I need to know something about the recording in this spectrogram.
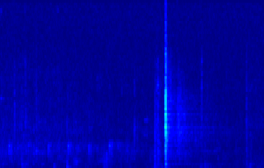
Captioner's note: applause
